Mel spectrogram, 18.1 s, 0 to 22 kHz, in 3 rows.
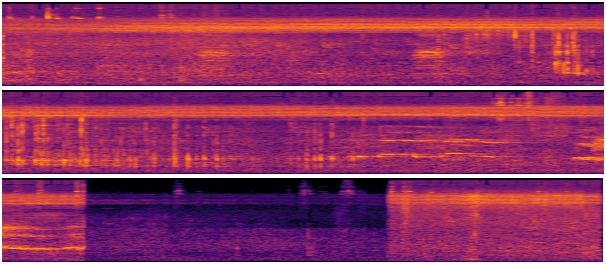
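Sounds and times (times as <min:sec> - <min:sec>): chickens clucking: 0:00.0 - 0:12.9
steady high hiss: 0:00.0 - 0:12.9, 0:16.0 - 0:18.0
rooster crowing: 0:04.1 - 0:12.9.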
